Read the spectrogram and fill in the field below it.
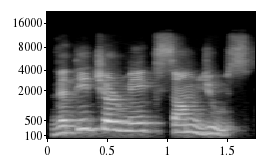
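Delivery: put-on slow, clear reading for children; slow teacher read-aloud; slow model reading. Shown as a demonstration. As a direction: read it out slowly, word by word. Teacher reads slowly for pupils.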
